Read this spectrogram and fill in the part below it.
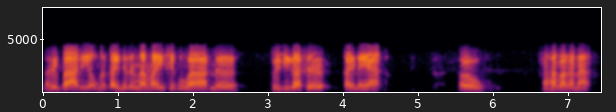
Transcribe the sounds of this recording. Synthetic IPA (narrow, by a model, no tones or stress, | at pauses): aɾibaɾiawnɯkajsʰɯdɯŋnamaisekubaaɾ̚nɯ | d̥ujɡiɡasɯ | kajnaja | ɯw | sʰaɦabaɡana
